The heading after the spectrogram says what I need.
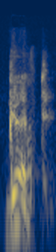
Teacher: good itu bukan G U D, tapi antara E dan U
